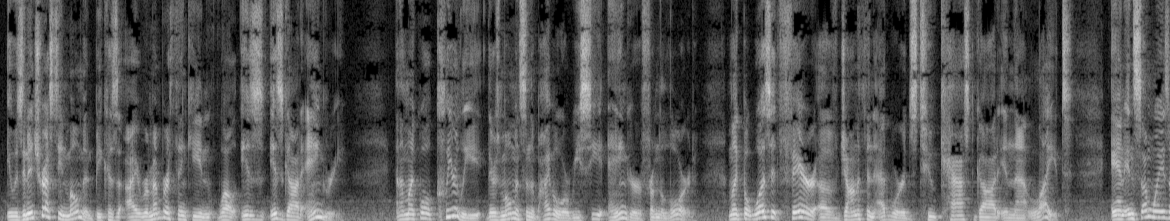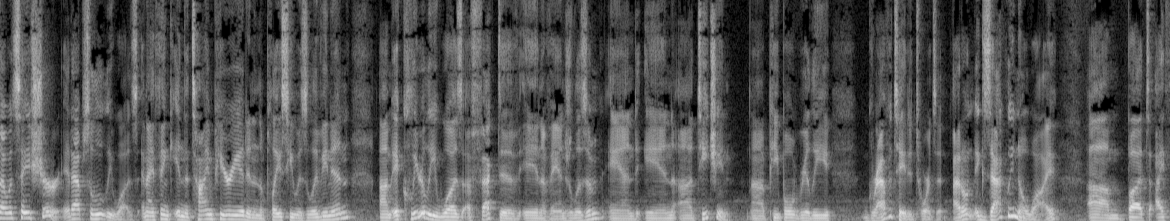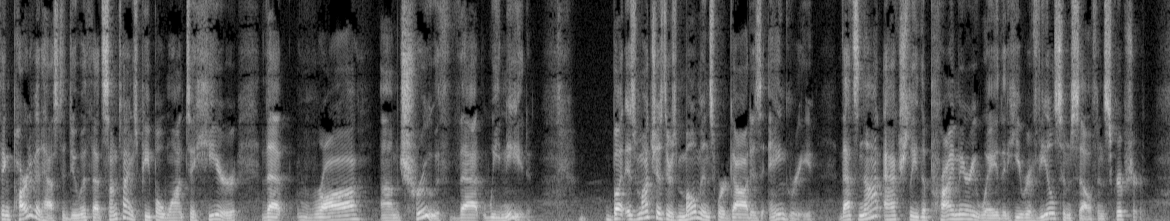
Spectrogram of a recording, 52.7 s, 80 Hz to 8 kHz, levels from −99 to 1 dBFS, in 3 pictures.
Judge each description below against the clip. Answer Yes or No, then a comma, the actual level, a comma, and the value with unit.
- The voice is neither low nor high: No, low, 125 Hz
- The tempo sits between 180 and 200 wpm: No, average, 160 wpm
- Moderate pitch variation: No, wide, 7.0 semitones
